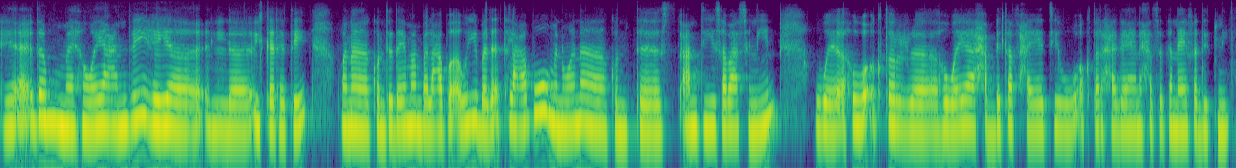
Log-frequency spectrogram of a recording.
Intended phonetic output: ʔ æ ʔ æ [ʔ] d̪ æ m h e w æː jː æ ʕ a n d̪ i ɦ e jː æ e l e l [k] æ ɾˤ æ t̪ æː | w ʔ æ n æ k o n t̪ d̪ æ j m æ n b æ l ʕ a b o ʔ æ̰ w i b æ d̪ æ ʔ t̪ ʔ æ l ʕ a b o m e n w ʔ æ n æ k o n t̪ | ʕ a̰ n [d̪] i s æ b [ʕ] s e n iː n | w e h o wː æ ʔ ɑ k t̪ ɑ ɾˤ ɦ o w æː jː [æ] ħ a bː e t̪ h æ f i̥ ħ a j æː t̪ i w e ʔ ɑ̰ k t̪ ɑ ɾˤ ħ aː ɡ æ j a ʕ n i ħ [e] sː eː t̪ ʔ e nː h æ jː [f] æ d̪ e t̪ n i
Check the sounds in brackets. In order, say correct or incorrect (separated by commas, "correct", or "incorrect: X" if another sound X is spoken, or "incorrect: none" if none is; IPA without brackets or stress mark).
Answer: correct, correct, correct, correct, correct, incorrect: a, correct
